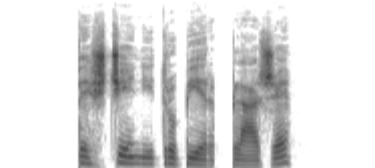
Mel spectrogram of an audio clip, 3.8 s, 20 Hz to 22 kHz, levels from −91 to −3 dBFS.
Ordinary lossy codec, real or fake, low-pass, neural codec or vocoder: none; real; none; none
